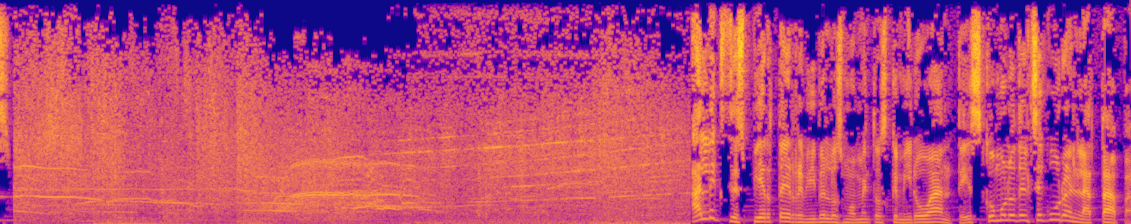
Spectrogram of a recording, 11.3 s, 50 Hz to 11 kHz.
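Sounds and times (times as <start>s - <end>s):
deep rumbling booms of engines exploding: 0.6s - 7.0s
aircraft engine roaring and whining: 3.6s - 6.9s
speech: 7.0s - 11.3s.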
